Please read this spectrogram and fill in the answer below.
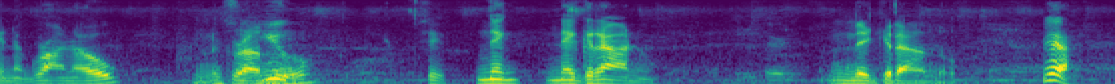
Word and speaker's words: Negreanu: I would say Negrano. Very close, very fine with accent. It's there's no O. A lot of people say Negrano.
